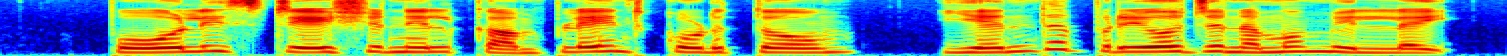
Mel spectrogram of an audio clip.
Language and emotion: Tamil, sad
